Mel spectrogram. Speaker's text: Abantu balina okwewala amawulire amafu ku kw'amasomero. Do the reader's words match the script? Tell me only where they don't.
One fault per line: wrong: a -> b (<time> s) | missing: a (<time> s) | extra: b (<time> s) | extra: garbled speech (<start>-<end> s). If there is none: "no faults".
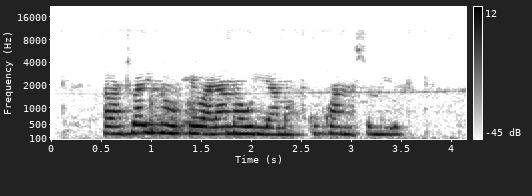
no faults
